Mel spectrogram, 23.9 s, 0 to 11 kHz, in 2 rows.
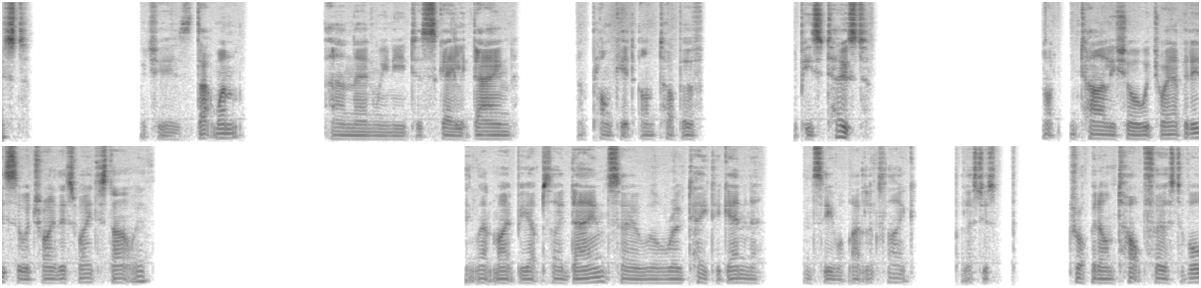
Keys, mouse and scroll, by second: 8.3 s, 10.7 r, 16.5 r, 20.5 s.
